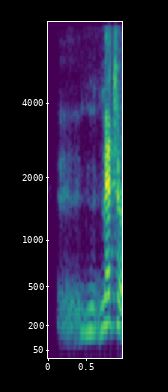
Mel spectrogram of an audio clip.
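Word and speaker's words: Mater: like that he uh his company's name is called matter matter like matter m a t e r matter bio and his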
